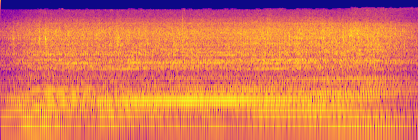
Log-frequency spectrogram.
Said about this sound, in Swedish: Under mina Tonårssomrar i skärgården var till exempel ljudet av en vrålande utombordsmotor.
